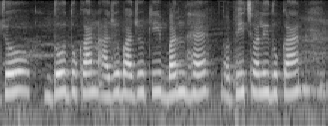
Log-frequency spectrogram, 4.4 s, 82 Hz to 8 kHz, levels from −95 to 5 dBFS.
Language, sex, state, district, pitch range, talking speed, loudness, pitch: Hindi, female, Gujarat, Valsad, 270-285 Hz, 165 wpm, -16 LUFS, 280 Hz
